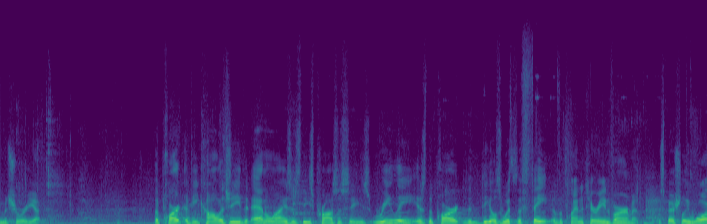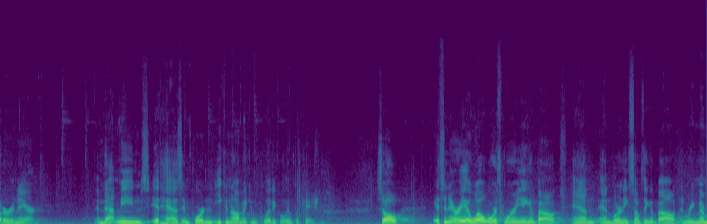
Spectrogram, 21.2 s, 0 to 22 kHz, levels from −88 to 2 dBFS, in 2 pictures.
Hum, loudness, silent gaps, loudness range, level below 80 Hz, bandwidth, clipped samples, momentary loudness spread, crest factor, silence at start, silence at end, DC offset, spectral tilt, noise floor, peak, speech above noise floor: none; -26 LUFS; none; 5 LU; -50 dBFS; 11.5 kHz; under 0.1%; 11 LU; 20 dB; 0 s; 0 s; under 0.1%; -8.5 dB/octave; -52 dBFS; -8 dBFS; 26 dB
